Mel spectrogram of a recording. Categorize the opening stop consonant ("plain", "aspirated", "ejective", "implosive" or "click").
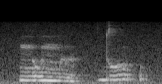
plain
